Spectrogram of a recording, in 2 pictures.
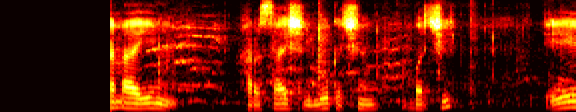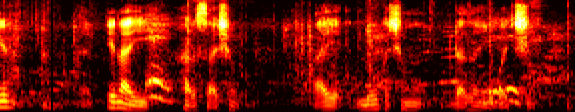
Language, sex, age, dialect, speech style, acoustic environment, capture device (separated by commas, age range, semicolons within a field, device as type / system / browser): Hausa, male, 35-44, Nigeria - Kano, tired, people talking, mobile / Linux / Chrome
